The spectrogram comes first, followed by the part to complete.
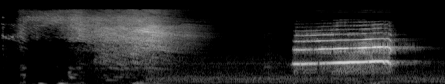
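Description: Logo sound effects: a whoosh of noise that swells for about a second and a half and fades, then, after a short pause, a bright pitched tone rising slightly in pitch for about a second and cutting off sharply.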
